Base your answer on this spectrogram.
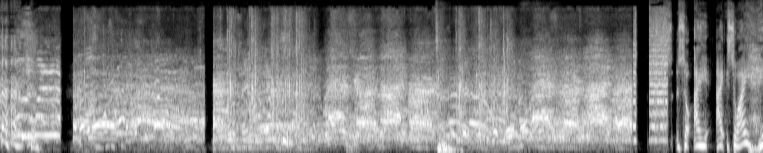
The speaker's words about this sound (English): The one with all the crowd screaming, go home, go home.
